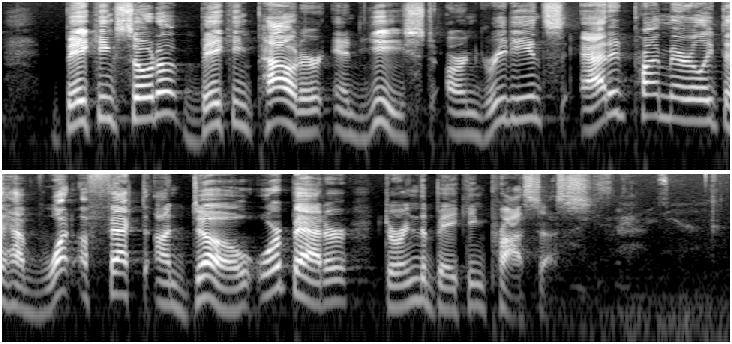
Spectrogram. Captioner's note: none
